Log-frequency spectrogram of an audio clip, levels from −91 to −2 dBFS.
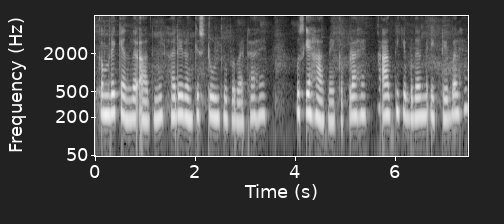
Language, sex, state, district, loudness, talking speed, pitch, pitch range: Hindi, female, Bihar, West Champaran, -17 LUFS, 200 wpm, 210 Hz, 195-220 Hz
